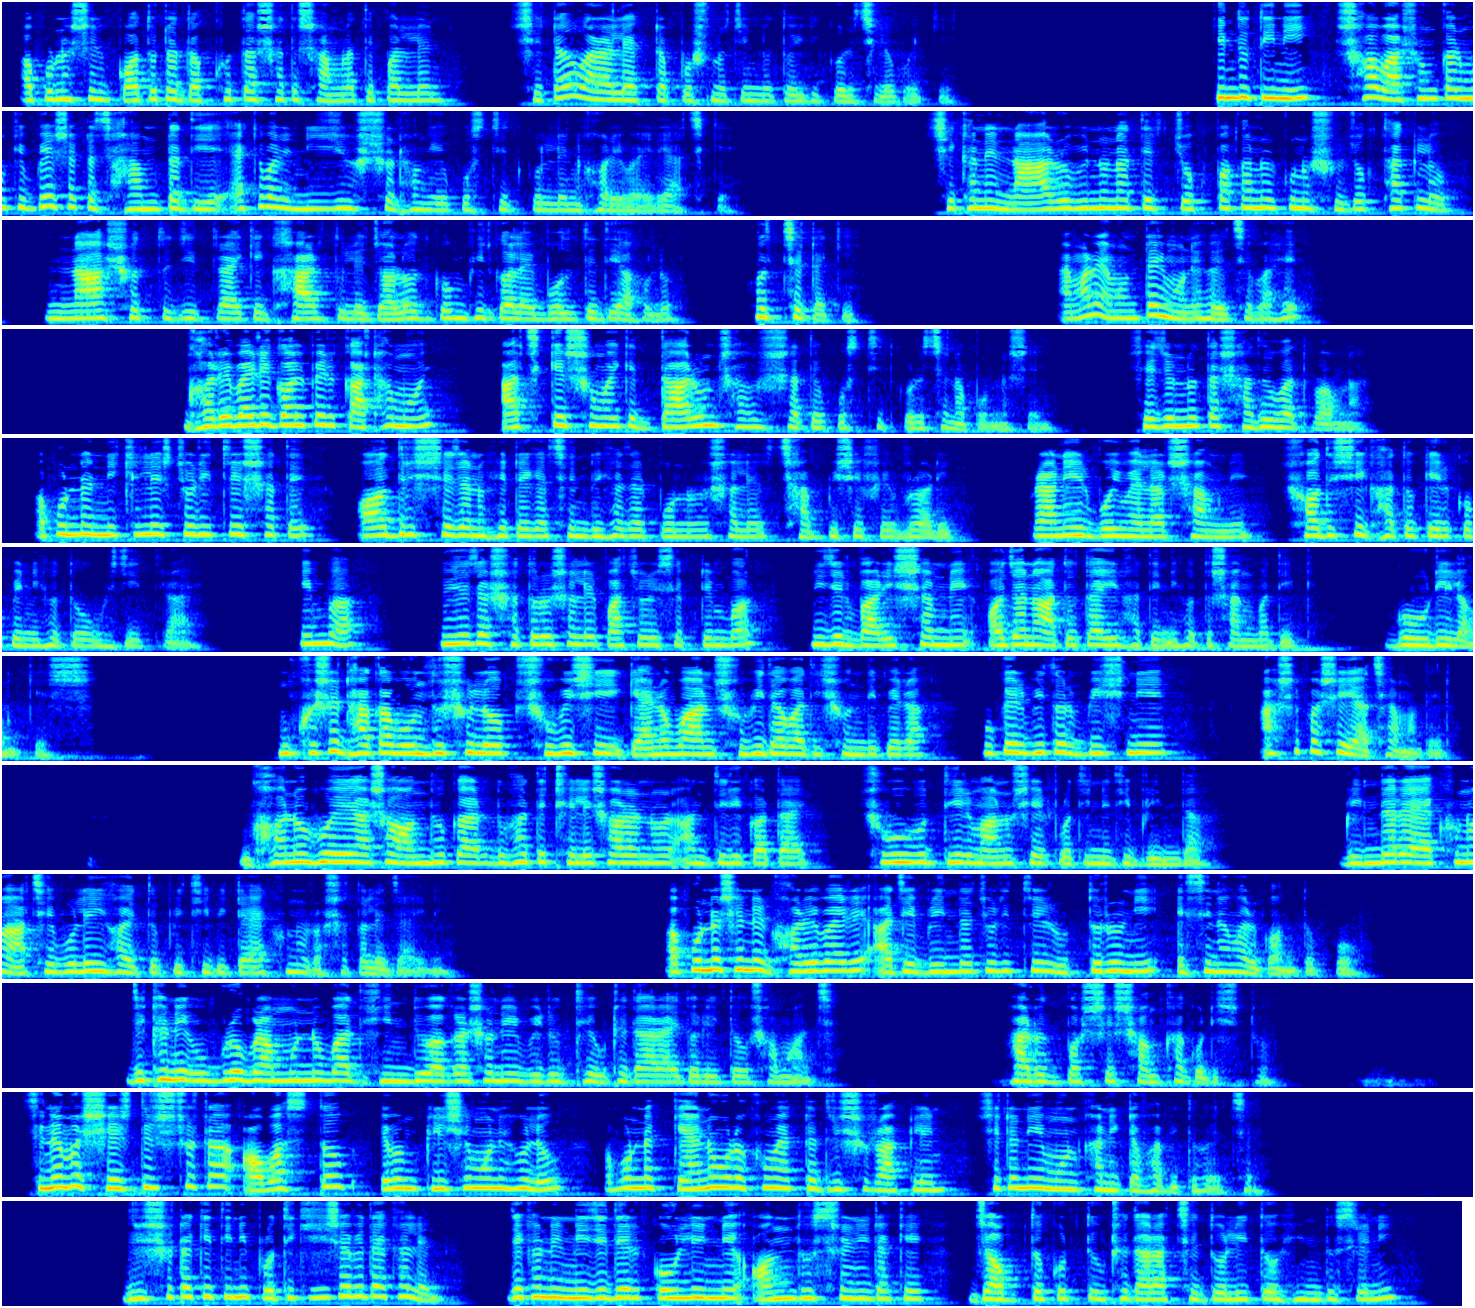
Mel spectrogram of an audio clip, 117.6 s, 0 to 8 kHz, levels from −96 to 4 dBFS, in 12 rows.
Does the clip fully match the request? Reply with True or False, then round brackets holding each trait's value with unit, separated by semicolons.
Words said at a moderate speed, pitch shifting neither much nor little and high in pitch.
True (95 wpm; 3.9 semitones; 210 Hz)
